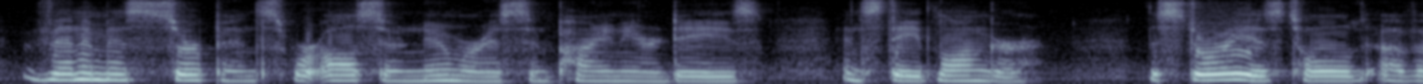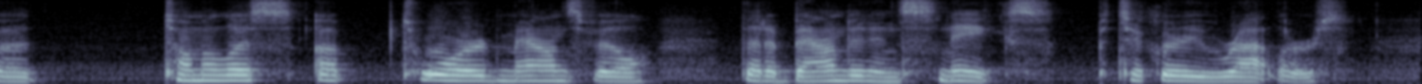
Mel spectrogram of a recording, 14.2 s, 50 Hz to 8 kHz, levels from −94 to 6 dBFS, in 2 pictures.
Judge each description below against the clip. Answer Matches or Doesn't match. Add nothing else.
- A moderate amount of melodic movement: Doesn't match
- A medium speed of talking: Doesn't match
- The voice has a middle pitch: Matches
